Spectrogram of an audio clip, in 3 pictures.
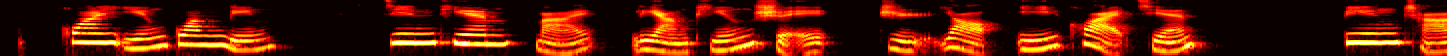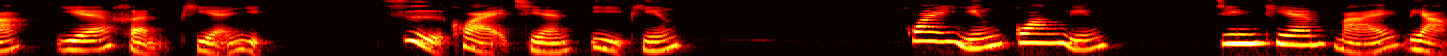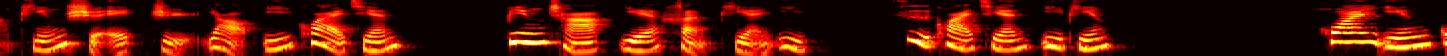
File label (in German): Chinesisch Hoerverstehen Durchsage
